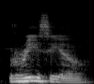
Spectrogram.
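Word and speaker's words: Rizzio: Kennedy, I think you can roll your R on Rezio.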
